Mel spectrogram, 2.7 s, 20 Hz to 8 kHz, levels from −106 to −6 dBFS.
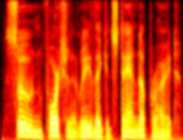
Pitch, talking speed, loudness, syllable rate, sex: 100 Hz, 130 wpm, -18 LUFS, 4.4 syllables/s, male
